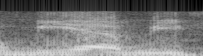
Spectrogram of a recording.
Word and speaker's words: Miami: Hoy nos tocó Miami, o Miami, como en realidad se pronuncia,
